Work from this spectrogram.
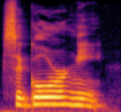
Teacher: The stress goes on the second syllable, on: So the first vowel is a schwa.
